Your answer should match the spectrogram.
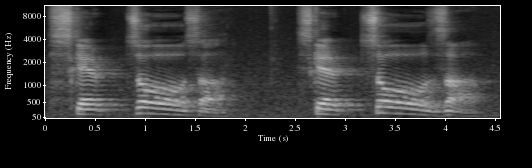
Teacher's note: The Z in scherzosa, in measures 32 and 33, is pronounced TS. The T is imploded.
